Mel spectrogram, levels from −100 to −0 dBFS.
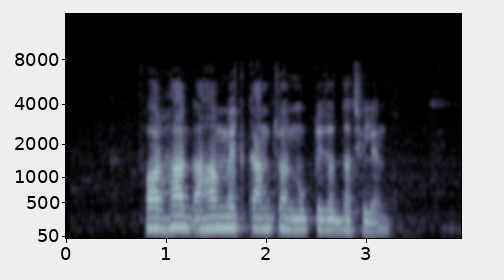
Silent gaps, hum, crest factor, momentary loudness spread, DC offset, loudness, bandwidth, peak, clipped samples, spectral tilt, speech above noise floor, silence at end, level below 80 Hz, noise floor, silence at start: none; none; 20 dB; 11 LU; under 0.1%; -33 LUFS; 7.4 kHz; -14 dBFS; under 0.1%; -5.5 dB/octave; 44 dB; 0.75 s; -72 dBFS; -78 dBFS; 0.8 s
